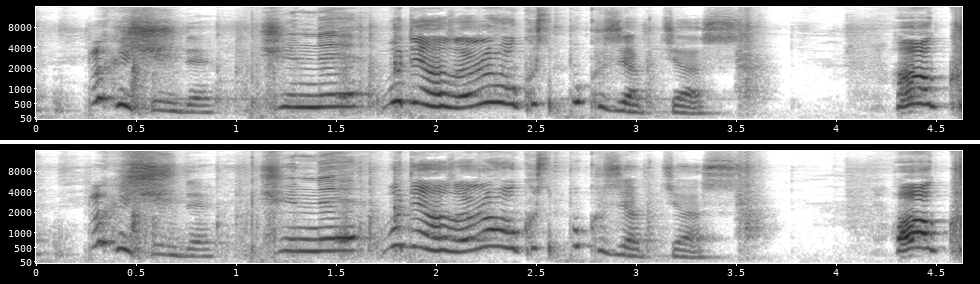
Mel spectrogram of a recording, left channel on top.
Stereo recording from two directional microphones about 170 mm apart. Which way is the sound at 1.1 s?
40° right (ahead or behind).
